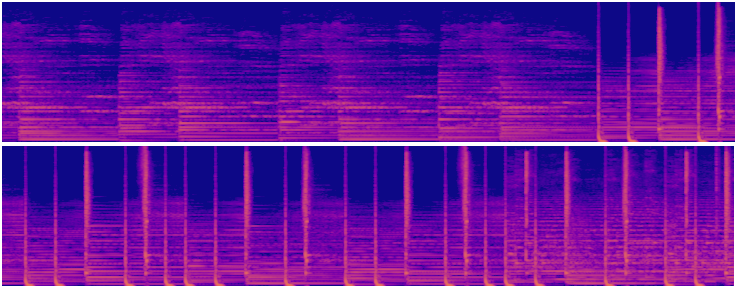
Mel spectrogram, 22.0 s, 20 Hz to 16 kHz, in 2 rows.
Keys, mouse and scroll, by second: 2.1 typing, 2.3-5.8 drag, 5.8 ctrl+t, 6.7-15.9 alt+shift+drag, 15.9 Return, 17.8 alt+click, 18.8 ctrl+z, 20.8 click.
